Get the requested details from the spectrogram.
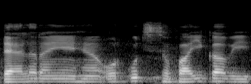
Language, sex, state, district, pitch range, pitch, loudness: Hindi, male, Punjab, Fazilka, 125-140 Hz, 130 Hz, -19 LUFS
